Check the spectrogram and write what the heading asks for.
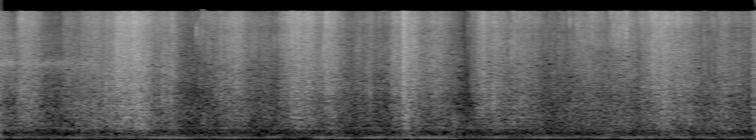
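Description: Plastic mailer bag rustling and crinkling in the hands in irregular bursts as it is opened and a folded T-shirt is pulled out of it.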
